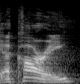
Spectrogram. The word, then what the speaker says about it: Akari: Now, number 1, wearing Chad Bumpus' number, is Kelly Akari. Rhymes with Atari.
